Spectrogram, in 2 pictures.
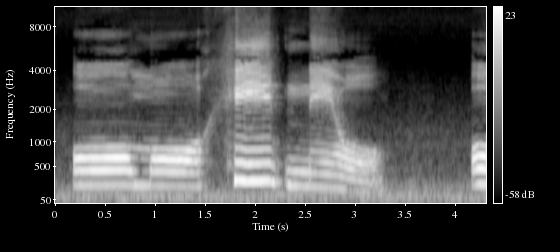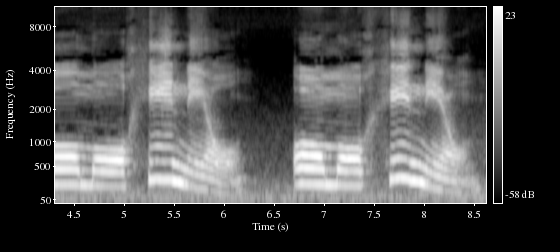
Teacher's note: We have a graphic accent. What does the H sound like in Spanish? Silent. The O is always closed.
